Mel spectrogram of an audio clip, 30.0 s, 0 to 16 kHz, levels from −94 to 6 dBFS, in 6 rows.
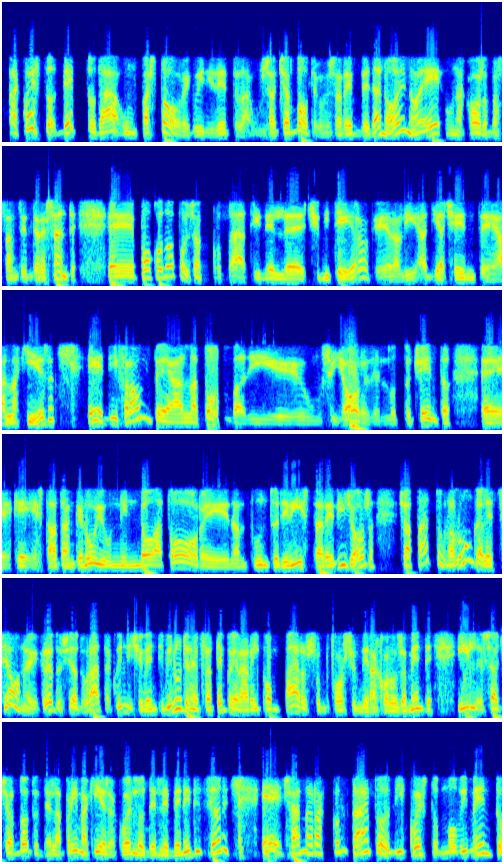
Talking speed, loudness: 180 wpm, -26 LUFS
